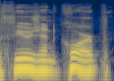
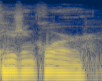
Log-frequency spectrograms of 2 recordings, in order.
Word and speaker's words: Fusion Corp: and many years later Toronto Mike would uh mispronounce it and leave the p out of it. Fusion core.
